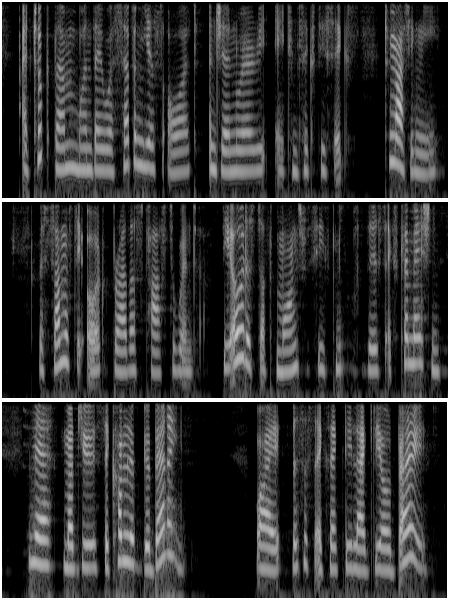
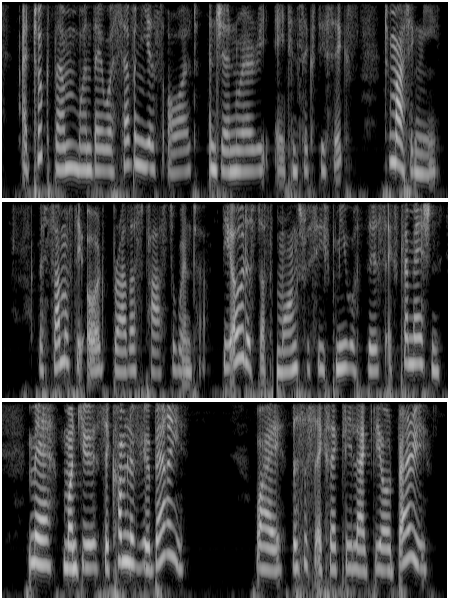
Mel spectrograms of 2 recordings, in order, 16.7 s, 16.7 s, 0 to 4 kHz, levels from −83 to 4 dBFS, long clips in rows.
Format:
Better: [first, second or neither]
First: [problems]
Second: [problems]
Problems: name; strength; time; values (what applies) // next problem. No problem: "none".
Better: second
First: noise reduction (neural separator model SepFormer WHAMR!)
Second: none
